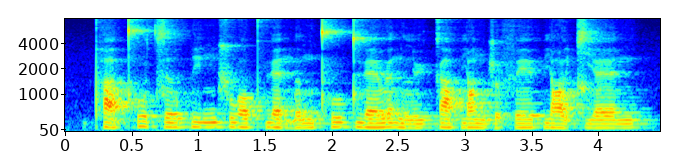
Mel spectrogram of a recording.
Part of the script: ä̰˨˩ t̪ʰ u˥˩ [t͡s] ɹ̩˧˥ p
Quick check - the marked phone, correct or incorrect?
correct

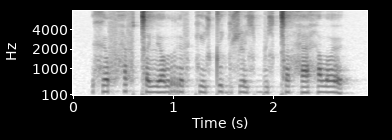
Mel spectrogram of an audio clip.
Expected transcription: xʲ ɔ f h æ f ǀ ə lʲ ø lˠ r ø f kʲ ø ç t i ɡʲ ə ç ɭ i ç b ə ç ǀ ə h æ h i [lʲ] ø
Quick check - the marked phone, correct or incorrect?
incorrect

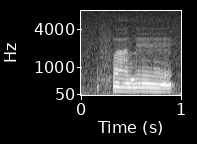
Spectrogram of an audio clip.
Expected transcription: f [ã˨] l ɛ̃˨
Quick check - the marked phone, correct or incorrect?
correct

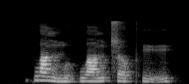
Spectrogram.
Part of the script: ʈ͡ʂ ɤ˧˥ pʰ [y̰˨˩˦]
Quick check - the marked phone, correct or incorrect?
correct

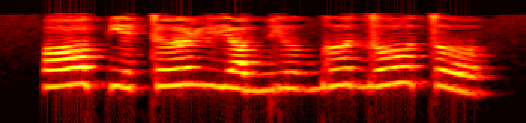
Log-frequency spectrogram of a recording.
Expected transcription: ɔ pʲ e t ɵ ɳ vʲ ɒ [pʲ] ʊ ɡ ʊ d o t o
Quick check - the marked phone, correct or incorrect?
incorrect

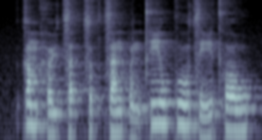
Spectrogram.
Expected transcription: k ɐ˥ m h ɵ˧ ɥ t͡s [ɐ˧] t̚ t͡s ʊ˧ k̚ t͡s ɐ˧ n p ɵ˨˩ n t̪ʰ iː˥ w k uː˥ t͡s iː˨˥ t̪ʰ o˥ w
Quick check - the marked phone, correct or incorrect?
correct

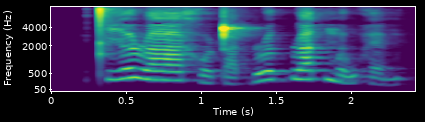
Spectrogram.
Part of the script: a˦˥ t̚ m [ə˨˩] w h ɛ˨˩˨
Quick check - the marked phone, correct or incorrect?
incorrect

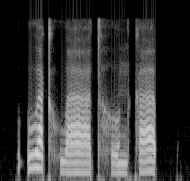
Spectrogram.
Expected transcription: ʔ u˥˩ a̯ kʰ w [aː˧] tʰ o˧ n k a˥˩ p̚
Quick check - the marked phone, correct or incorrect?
correct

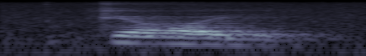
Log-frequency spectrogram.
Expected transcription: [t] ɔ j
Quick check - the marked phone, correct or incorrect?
incorrect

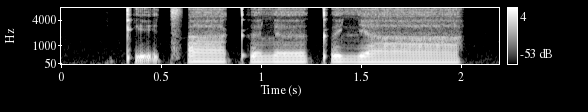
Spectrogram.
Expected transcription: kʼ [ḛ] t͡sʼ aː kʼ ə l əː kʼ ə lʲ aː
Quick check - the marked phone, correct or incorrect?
correct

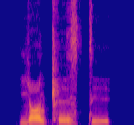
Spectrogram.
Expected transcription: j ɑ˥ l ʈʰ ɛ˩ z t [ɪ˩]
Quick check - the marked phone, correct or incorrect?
correct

